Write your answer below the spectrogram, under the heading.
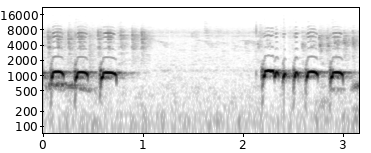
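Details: Male zebra dove, a local caged bird, calling: two bursts of three or four clipped, ringing coos, each burst a quick stuttering phrase, separated by about a second of silence.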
